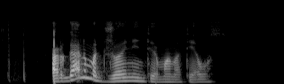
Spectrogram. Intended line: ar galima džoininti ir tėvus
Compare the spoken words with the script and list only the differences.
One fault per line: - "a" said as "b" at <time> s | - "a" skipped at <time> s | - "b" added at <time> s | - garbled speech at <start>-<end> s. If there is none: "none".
- "mano" added at 1.7 s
